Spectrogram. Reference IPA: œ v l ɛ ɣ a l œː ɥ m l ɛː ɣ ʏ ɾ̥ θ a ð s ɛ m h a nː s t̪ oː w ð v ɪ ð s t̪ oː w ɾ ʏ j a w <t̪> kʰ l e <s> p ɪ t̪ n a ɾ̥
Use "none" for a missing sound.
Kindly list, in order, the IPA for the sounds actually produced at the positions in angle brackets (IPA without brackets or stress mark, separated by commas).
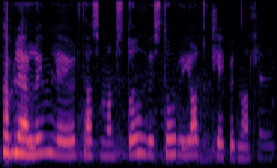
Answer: t̪, h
